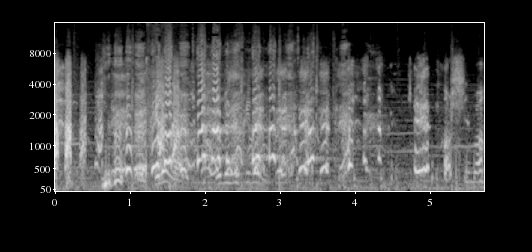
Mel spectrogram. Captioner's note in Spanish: ríete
